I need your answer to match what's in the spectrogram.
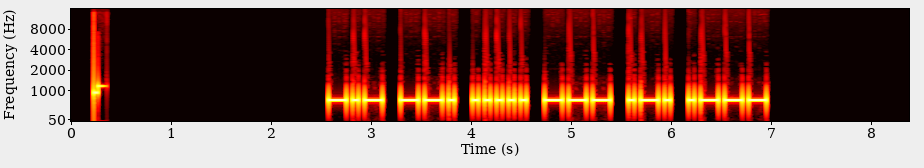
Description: Morse code, heard as a keyed tone, about 21 wpm, 700 Hz. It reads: KG5ORJ
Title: USA Call Signs - 6 Characters - 20wpm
